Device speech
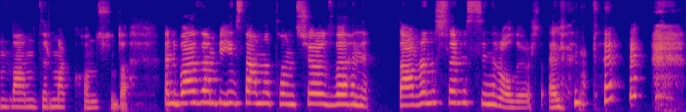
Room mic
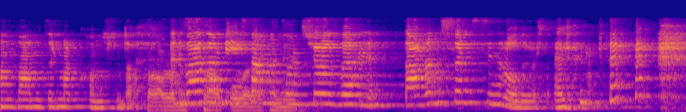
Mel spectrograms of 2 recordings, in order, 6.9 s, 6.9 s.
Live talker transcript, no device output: davranışsal olarak hani

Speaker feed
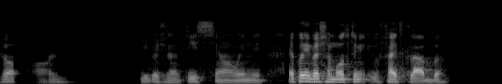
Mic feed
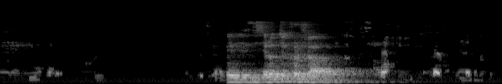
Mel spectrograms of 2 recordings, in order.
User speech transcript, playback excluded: Eh, Ti sei rotto il crociato?

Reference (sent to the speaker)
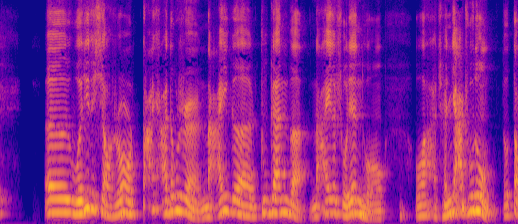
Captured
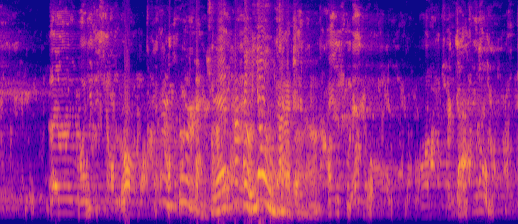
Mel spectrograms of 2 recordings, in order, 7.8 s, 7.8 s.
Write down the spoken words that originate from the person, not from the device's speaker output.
那就是感觉它还有药用价值呢，

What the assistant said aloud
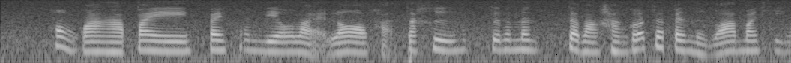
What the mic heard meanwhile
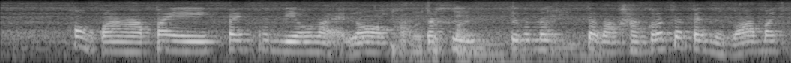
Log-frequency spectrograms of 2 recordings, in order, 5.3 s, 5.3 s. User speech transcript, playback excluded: คิดว่าจะไปอยากไปอยู่นะ

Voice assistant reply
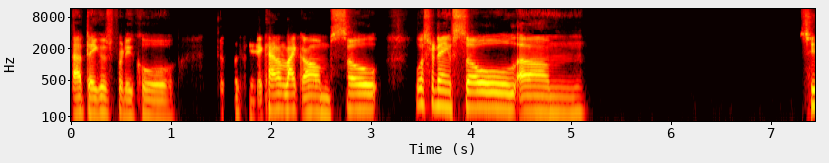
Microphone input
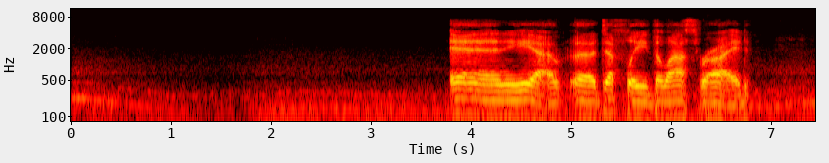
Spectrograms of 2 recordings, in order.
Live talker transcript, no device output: and yeah, uh, definitely the last ride

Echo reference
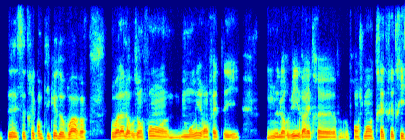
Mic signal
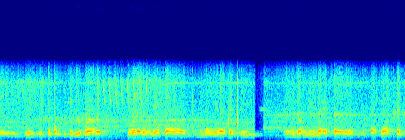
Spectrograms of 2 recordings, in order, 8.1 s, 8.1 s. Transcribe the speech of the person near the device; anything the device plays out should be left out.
none

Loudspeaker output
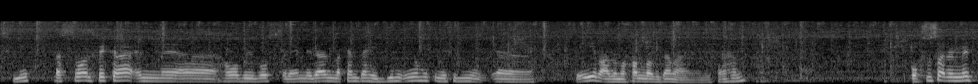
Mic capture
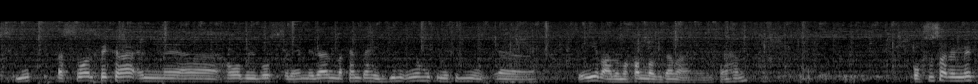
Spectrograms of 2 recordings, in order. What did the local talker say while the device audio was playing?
none

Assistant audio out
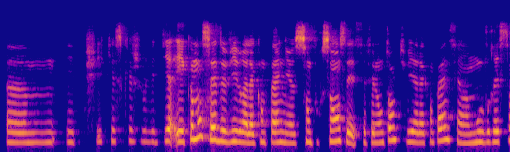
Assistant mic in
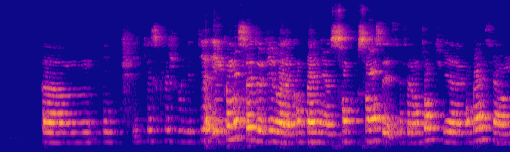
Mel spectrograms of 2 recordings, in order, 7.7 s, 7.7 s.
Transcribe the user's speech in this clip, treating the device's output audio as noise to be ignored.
none

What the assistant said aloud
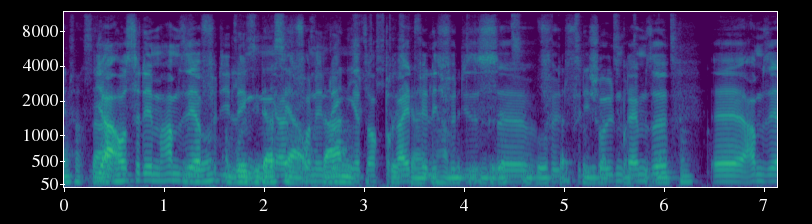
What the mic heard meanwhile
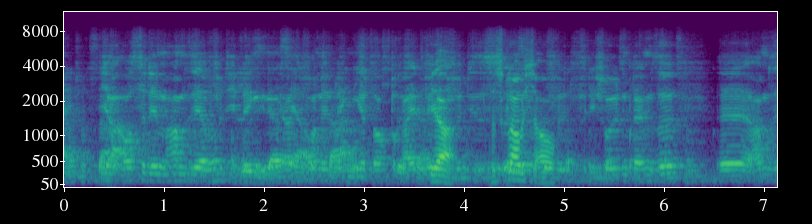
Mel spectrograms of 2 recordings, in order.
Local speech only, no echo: Ja, das glaube ich auch.

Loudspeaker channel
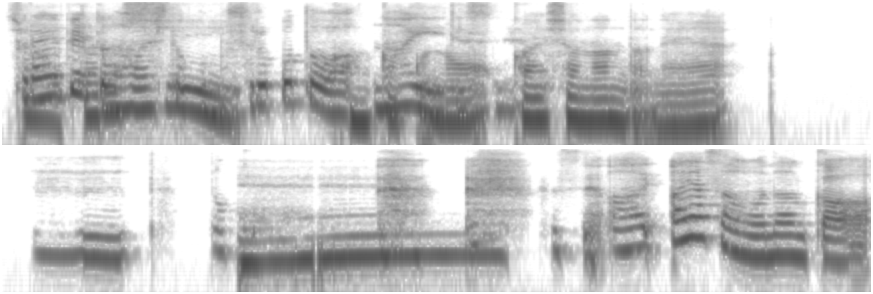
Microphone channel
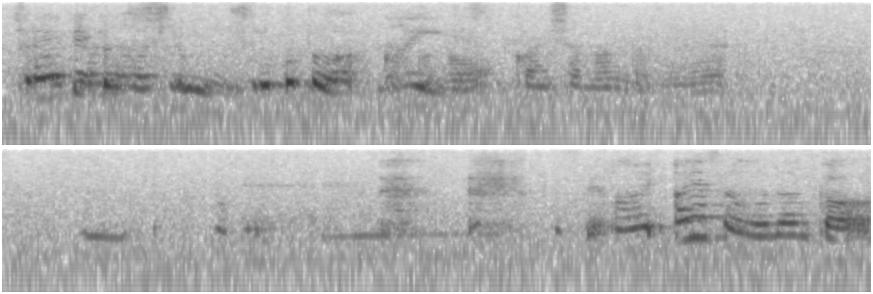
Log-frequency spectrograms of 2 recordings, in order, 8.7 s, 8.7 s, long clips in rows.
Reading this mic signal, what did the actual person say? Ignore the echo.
none

